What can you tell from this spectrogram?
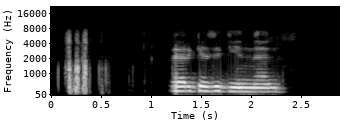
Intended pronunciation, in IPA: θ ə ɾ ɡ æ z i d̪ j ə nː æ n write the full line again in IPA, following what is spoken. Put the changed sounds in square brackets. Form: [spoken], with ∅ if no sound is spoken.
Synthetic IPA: [ð] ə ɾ ɡ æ z i d̪ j ə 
